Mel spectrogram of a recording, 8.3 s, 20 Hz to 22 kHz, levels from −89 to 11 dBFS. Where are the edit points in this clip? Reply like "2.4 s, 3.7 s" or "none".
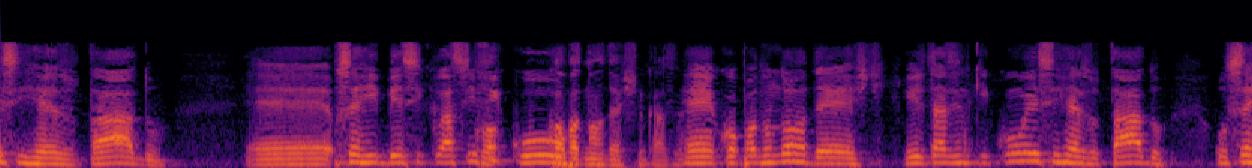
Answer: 2.2 s, 6.0 s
